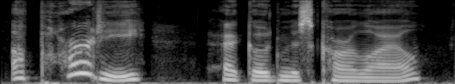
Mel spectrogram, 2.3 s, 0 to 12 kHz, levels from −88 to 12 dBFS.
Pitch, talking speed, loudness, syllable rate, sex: 200 Hz, 130 wpm, -16 LUFS, 5.3 syllables/s, female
